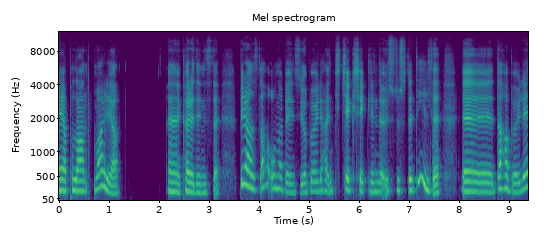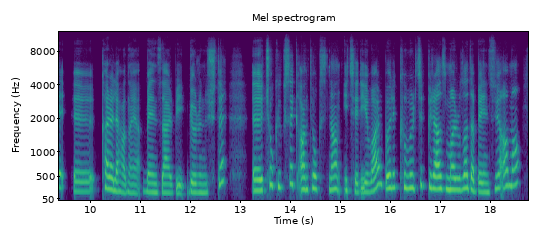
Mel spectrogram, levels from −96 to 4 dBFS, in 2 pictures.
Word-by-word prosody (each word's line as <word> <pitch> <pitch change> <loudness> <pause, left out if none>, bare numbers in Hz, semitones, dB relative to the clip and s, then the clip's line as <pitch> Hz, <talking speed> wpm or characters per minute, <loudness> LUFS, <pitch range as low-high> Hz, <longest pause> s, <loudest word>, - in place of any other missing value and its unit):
yapılan 210 -1 +3 0.2
var 270 +5 +2
ya, 170 - +1 1.0
eee, 190 -3 +2
Karadeniz'de, 175 -4 0 0.4
biraz 295 -9 +3
daha 275 +8 -3
ona 255 -4 -4
benziyor. 175 0 -5
Böyle, 200 +1 -4
hani, 205 -1 -6
çiçek 225 0 0
şeklinde 195 -3 -2
üst 210 +1 -7
üste 215 +1 0
değil 380 - +4
de, 175 +2 +1 0.4
eee, 190 -2 +3
daha 250 -2 +1
böyle, 245 +10 0 0.2
eee, 195 0 -3
kara 255 -3 +4
lahanaya 180 -6 -1
benzer 175 -2 -1
bir 160 -1 -3
görünüşte. 180 - -2 0.5
Eee, 215 0 +5
çok 325 +3 -2
yüksek 320 +4 -4
antioksidan 240 0 0
içeriği 210 -4 -1
var. 325 - +1
Böyle, 270 +2 +4
kıvırcık 275 +3 -1
biraz 250 -2 +5
marula 235 +2 +3
da 215 -4 +2
benziyor 185 +8 0
ama, 315 +5 0
215 Hz, 125 wpm, -24 LUFS, 185-255 Hz, 1.0 s, Eee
